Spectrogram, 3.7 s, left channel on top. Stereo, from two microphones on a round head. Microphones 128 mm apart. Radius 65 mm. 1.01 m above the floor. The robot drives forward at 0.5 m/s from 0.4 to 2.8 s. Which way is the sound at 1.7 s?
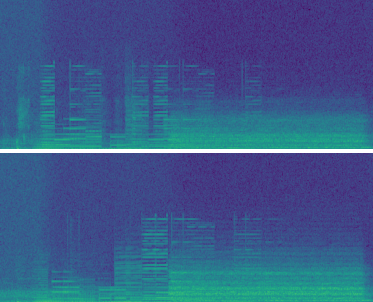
55° right (ahead or behind).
